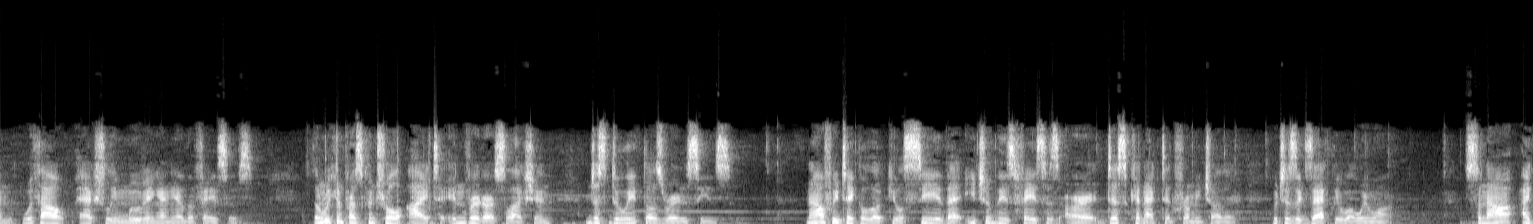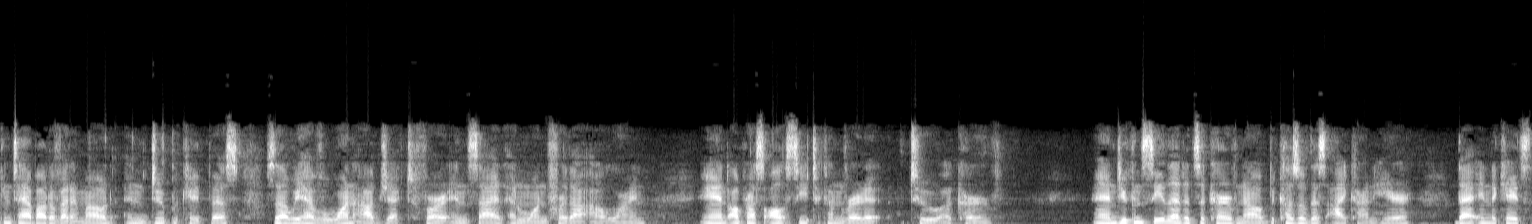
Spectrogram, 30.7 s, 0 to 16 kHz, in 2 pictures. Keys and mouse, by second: 4.0 ctrl+i, 5.7 x, 8.5 right click, 9.4 g, 10.6 g, 11.5 g, 13.2 g, 14.6 Tab, 16.9 shift+d, 23.1 alt+c.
